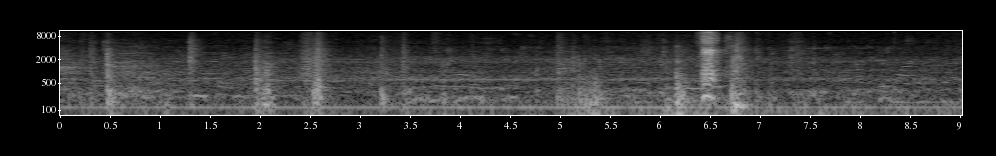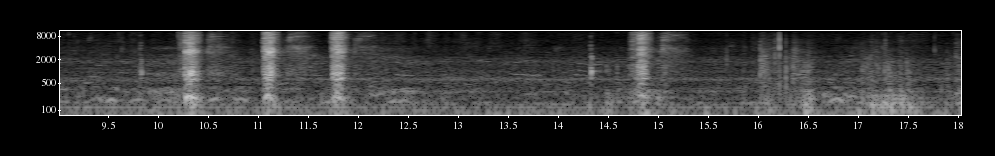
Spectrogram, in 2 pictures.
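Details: Cat makes several sharp, irregular snorting bursts; owner is unsure whether it is a reverse sneeze or an asthma episode: reverse sneezing or asthma episode.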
